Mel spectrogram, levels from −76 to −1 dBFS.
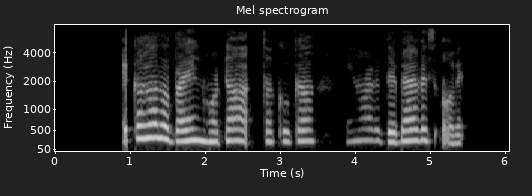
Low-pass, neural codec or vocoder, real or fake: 7.2 kHz; codec, 16 kHz, 2 kbps, FreqCodec, larger model; fake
